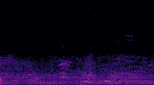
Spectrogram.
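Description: A rugby ball is kicked with a dull thud.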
